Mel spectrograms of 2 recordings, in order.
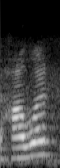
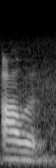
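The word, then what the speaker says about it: hour: ठीक है जैसे आर यावर यहां पर इसकी स्पेलिंग है एच ओ यू आर तो यह क्या होना चाहिए हावर लेकिन इसका करेक्ट प्रनंसीएशन आफ वर नहीं है इसका करेक्ट प्रनंसीएशन है आर्य फिर आवर ठीक है तो यहां पर ऐड का साउंड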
